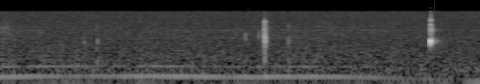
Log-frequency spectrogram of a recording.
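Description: Two sharp, abrupt hiccup sounds about two seconds apart over quiet room hum; ordinary hiccups.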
